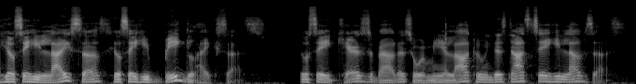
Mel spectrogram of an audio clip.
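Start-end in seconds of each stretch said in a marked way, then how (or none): none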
